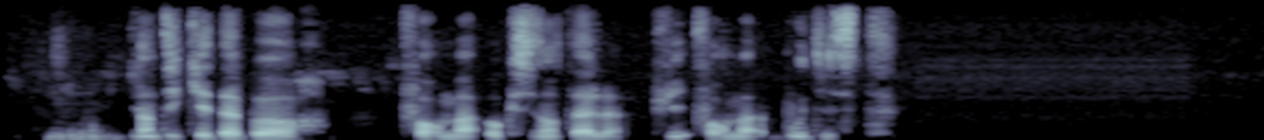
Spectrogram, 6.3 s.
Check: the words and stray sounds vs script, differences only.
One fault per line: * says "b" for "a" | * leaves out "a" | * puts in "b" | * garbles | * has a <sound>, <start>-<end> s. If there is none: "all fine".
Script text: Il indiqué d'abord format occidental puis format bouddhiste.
all fine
